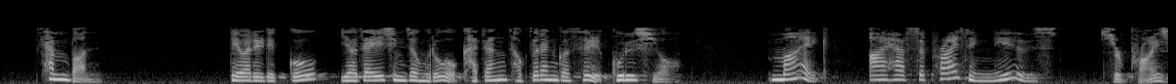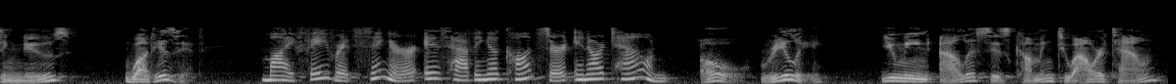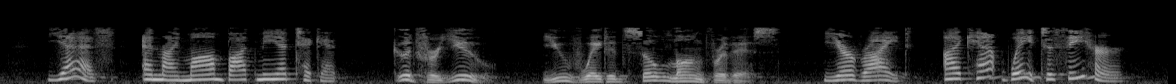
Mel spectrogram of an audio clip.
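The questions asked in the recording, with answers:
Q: 대화를 듣고 여자의 심정으로 가장 적절한 것을 고르시오.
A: 신남, 기대됨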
